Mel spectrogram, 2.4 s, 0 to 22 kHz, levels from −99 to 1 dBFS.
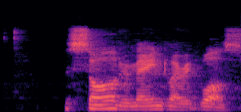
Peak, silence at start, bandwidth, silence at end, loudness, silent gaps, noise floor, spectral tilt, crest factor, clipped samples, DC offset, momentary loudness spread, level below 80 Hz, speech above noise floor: -18 dBFS; 0.15 s; 8.6 kHz; 0 s; -32 LUFS; none; -68 dBFS; -3 dB/octave; 16 dB; under 0.1%; under 0.1%; 7 LU; -78 dBFS; 35 dB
